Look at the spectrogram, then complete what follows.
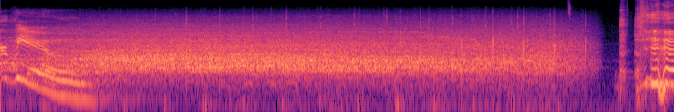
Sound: spectators cheering; laughing

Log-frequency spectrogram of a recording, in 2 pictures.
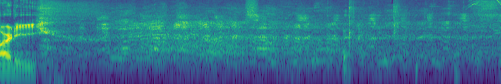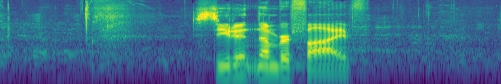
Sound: laugh

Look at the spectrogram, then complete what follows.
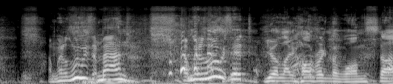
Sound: laughing

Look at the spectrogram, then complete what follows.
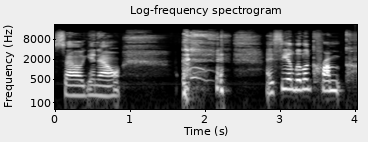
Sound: laughing

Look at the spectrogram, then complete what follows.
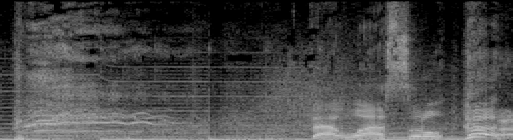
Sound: laughs

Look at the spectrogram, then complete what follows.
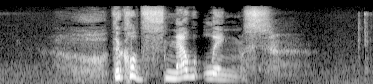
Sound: gasp

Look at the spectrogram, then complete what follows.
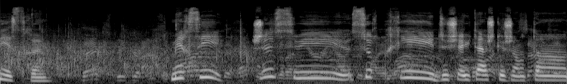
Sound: applause

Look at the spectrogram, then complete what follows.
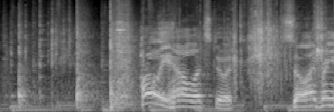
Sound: cheerful music; ice cubes clinking; shaker tin banging

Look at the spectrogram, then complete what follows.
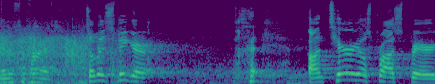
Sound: applause

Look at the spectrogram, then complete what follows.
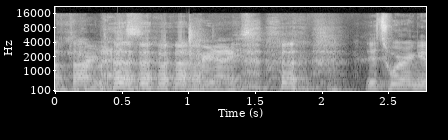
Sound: both laughing

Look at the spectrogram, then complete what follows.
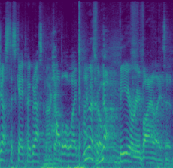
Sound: slap

